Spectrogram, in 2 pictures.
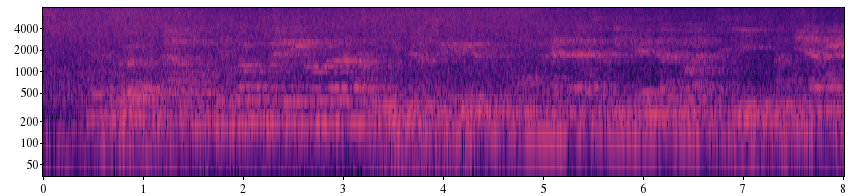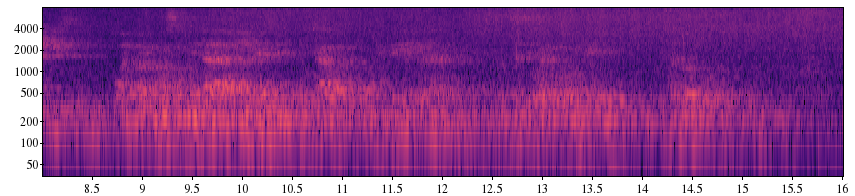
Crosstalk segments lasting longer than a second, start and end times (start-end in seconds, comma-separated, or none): none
